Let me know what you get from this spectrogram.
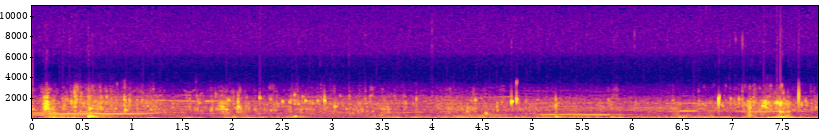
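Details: Three humpback whales underwater near Maui, 2018: a series of clear sustained moaning tones, some steady, some gently rising or falling, a few seconds apart, with constant deep water rumble and intermittent clicks.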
